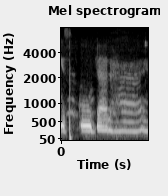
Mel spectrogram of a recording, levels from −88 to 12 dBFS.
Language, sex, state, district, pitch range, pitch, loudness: Hindi, female, Jharkhand, Sahebganj, 255-390 Hz, 275 Hz, -13 LUFS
